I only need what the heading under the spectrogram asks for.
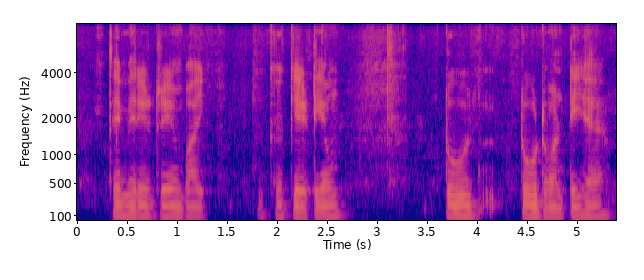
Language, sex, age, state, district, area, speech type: Punjabi, male, 18-30, Punjab, Rupnagar, rural, spontaneous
